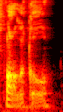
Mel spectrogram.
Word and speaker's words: Folykl: I decided that that's pronounced follicle.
